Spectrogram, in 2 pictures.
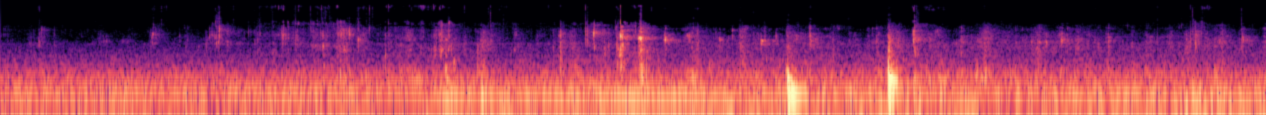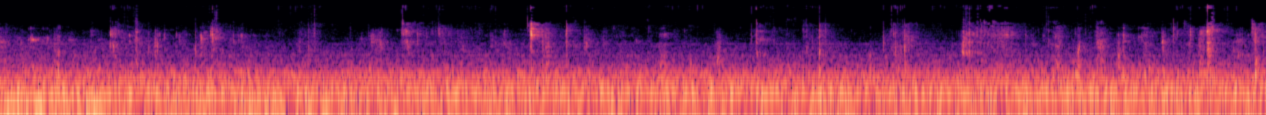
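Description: A person chewing and biting into fried chicken: many small clicks and crackles over a steady low hum. Two sharper knocks stand out about eight and nine seconds in.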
